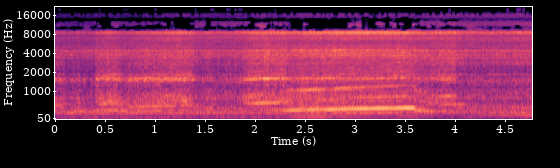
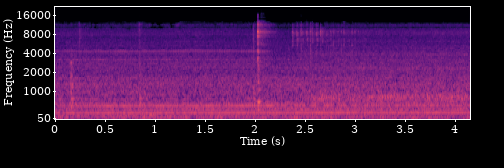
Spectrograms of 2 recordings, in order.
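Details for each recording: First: Thermo Scientific Heraeus Fresco 21 refrigerated tabletop centrifuge, after fixing an E-29 error and refitting the capsule compartment, on a full-speed 1-minute test: uneven rising motor whine that settles to a steady pitch; rough at first, then stabilized. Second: Heraeus Fresco Thermo centrifuge after an E-29 error, fixed by forcibly yanking the stuck rotor free: at lowest speed it spins smoothly with a steady low hum, faint high whine and one click. Normal spin.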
